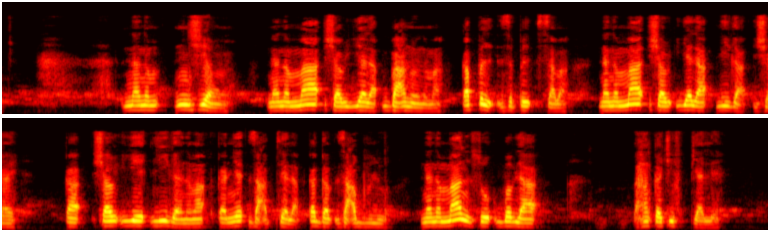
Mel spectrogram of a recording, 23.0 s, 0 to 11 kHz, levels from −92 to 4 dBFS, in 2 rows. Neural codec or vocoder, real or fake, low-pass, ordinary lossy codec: none; real; 7.2 kHz; AAC, 32 kbps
